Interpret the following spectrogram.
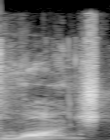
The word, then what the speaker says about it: launch: And to launch something, Yeah, so here, when they say that the chart was launched or the charts launched back in 1956, it means the chart began or it started.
